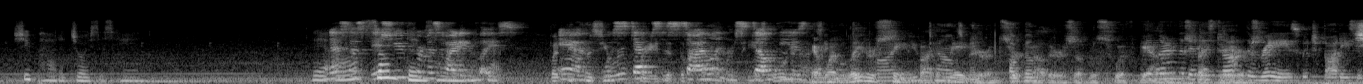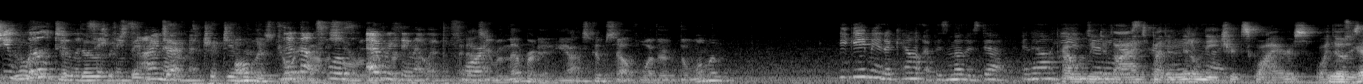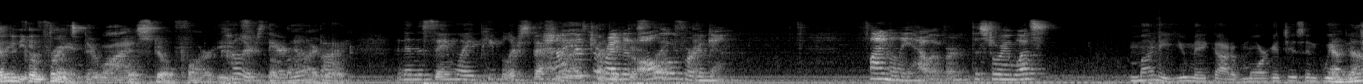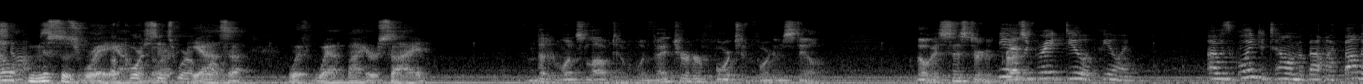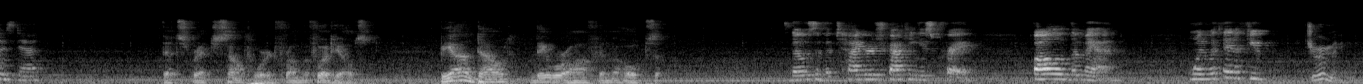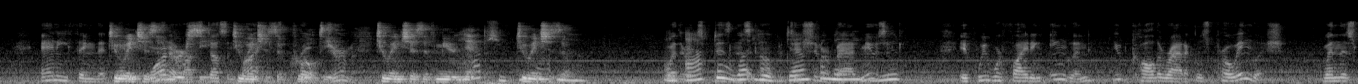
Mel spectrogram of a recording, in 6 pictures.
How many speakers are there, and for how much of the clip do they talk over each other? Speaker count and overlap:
nine, about 37%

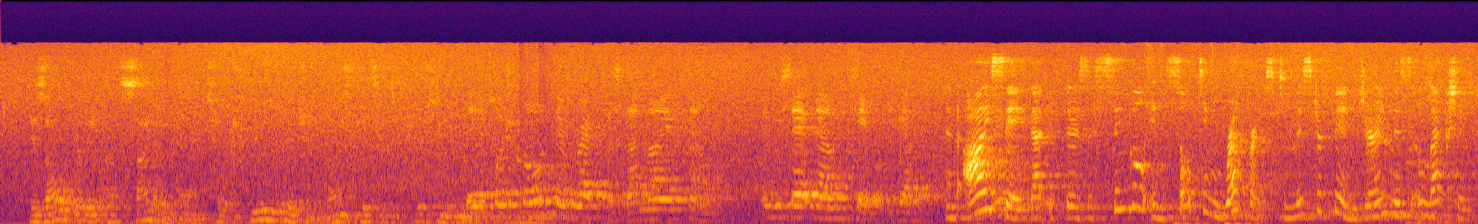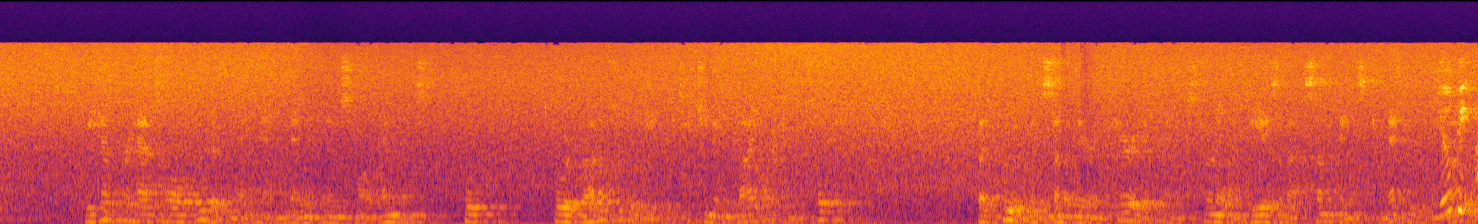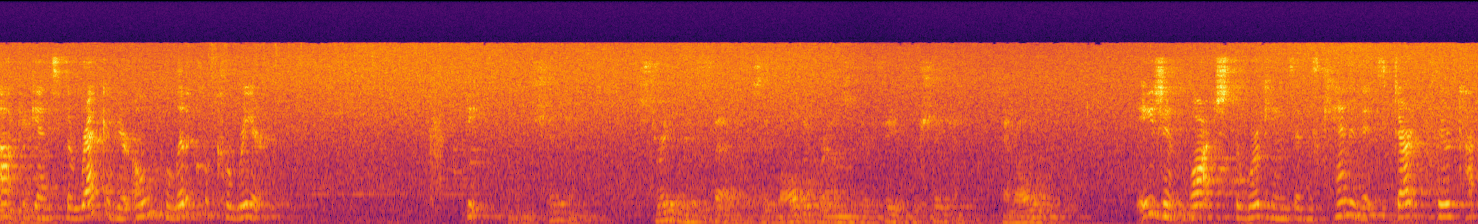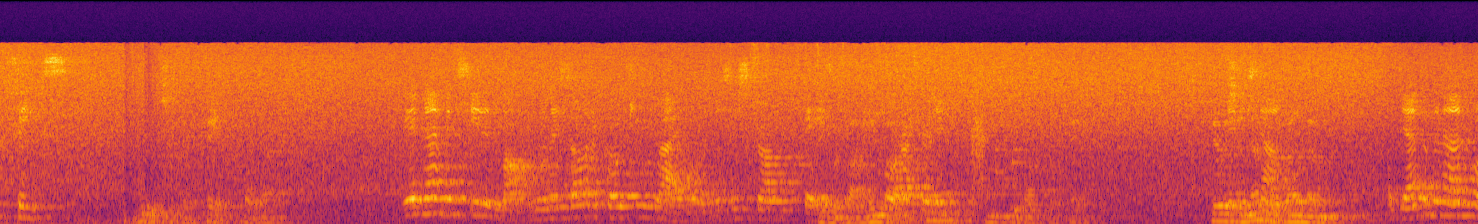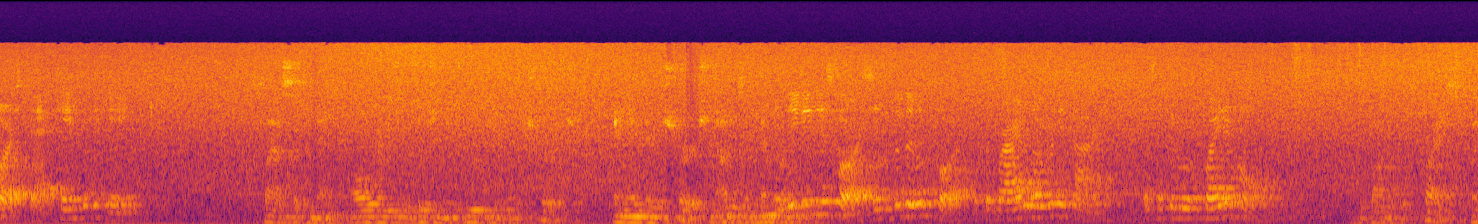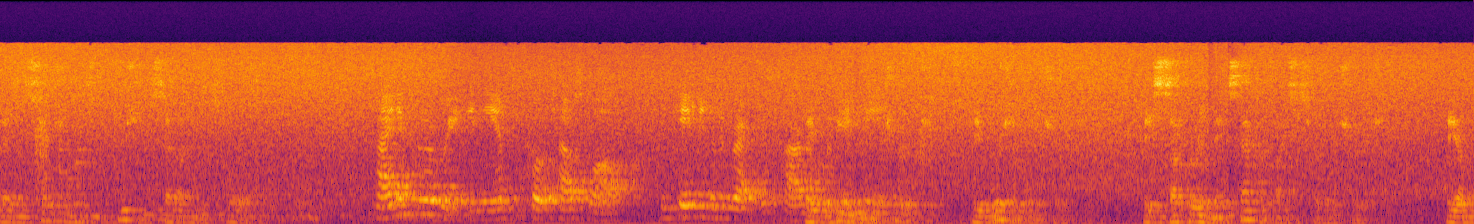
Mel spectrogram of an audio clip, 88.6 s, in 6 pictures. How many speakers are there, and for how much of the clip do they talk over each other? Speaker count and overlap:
three, about 8%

